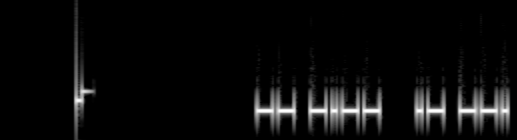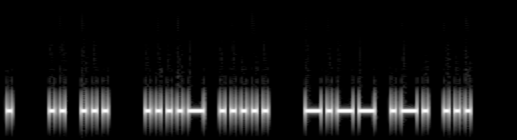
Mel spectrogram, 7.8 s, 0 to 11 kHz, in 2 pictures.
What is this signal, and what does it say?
Morse code, heard as a keyed tone, about 30 wpm, 700 Hz. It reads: MY AGE IS 45 YRS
